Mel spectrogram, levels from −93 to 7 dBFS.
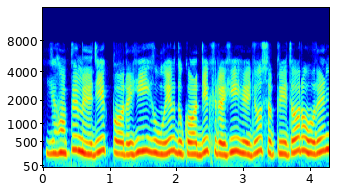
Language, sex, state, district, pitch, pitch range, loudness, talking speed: Hindi, female, Bihar, West Champaran, 265 Hz, 250-285 Hz, -13 LUFS, 235 wpm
